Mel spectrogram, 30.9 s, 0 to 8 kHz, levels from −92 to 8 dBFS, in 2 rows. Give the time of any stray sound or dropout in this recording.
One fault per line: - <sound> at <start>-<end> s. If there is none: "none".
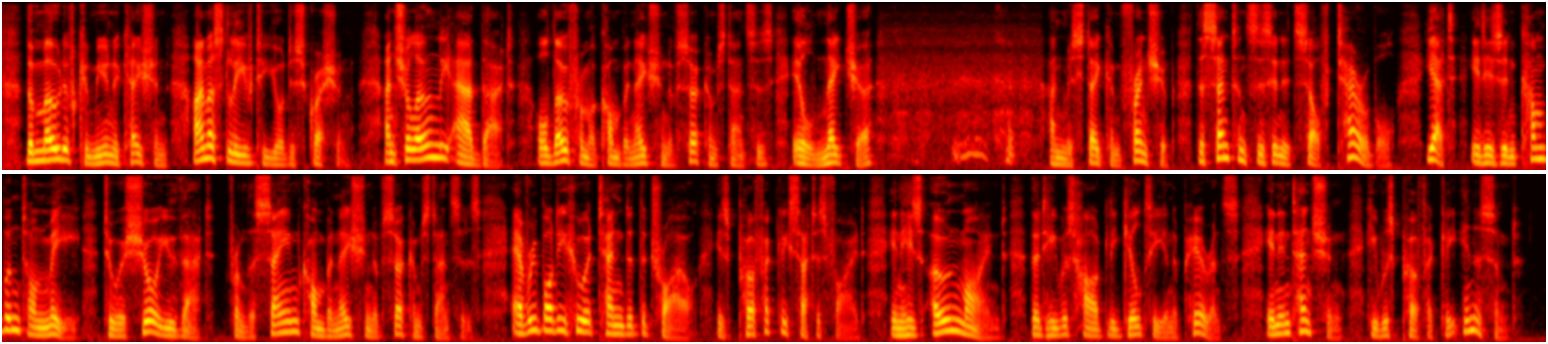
- laugh at 8.9-10.3 s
